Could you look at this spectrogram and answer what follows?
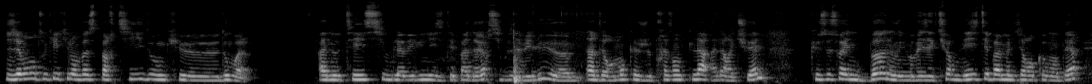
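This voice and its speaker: A woman's voice: medium pitch, steady tone, fast talker, mellow, slight background noise. A young woman vlogging about books in a loose, rambling chat, full of fillers and restarts, with a cough now and then. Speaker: book vlogger. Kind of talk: casual chat.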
